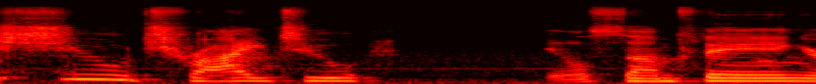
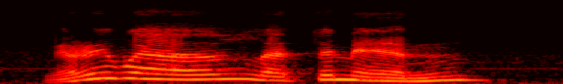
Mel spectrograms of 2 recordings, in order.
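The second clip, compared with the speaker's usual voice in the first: weary, worn-out, tired, higher feminine voice; 5 semitones higher than usual. Game narrator voices a woman answering from behind a door: tired feminine voice. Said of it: "but tired".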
